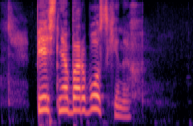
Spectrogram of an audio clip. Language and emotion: Russian, positive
